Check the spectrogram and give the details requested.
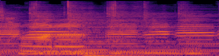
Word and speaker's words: Hannah: right hi I'm Hana it looks like Hannah but it's pronounced Hana yeah and I'm a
